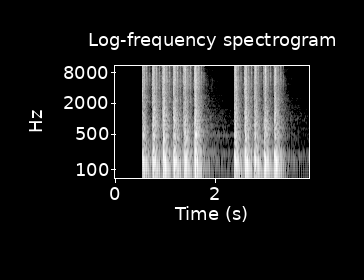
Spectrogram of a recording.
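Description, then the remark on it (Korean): Two quick bursts of loud, forceful knocking on a door, about five or six heavy raps each, separated by a brief pause, with no voices. “홈즈가 심각한 표정으로 말을 이으려는데 갑자기 문을 두드리는 소리가 요란하게 들려왔다.”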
